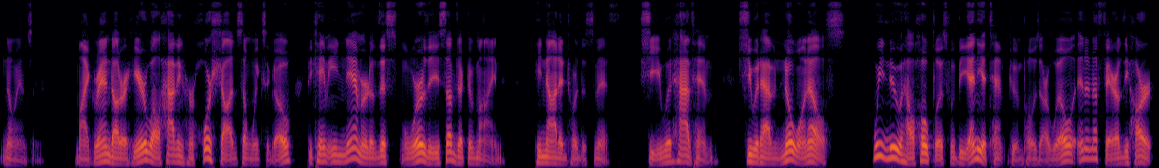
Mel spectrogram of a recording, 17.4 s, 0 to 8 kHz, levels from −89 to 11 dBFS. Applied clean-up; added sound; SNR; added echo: none; none; none; none.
